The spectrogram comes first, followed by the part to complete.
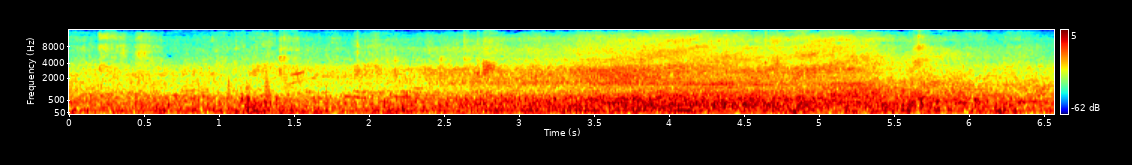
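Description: Outdoor seaside street ambience: steady traffic noise and the murmur of people's voices, with a rushing swell of noise in the middle that then eases off.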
